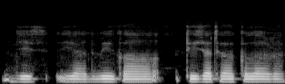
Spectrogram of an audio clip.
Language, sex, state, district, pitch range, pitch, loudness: Hindi, male, Bihar, Samastipur, 125-130 Hz, 125 Hz, -17 LUFS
